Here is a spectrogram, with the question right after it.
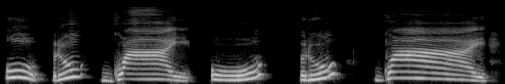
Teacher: isso é um tritongo semivogal vogal semivogal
